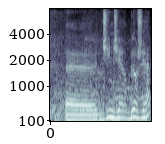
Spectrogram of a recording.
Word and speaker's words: Ginger Burgeap: sur word efficiency vous êtes co exposantes avec ginger burgeap c'est comme ça qu'on prononce oui c'est comme ça qu'on prononce oui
